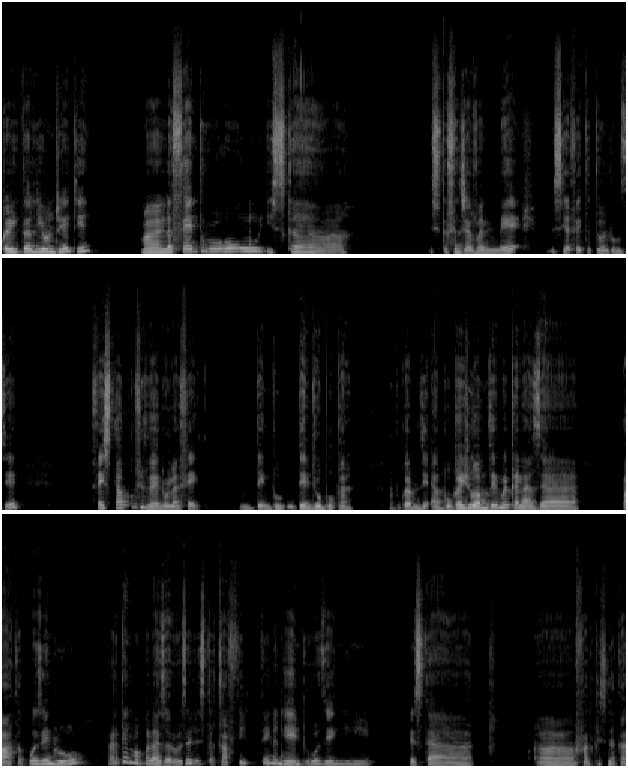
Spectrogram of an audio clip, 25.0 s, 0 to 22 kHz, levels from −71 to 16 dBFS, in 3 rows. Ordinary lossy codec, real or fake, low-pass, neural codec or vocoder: none; fake; none; codec, 44.1 kHz, 1.7 kbps, Pupu-Codec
